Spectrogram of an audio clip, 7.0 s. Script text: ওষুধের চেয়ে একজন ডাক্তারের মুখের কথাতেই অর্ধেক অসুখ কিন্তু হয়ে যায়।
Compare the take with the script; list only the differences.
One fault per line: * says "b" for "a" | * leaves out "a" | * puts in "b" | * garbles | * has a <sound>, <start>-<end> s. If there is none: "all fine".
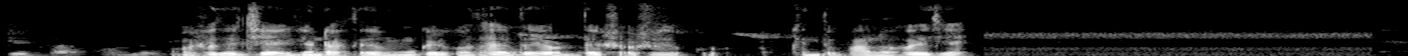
* puts in "ভালো"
